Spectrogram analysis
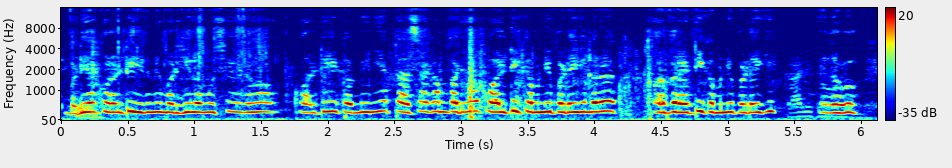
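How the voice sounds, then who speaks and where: A young man working as a wholesale shopkeeper, rattling off prices in an emphatic sales pitch and repeating his terms, in a crowded indoor market shop. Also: level tone, very fast, mellow, a little hiss or hum.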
